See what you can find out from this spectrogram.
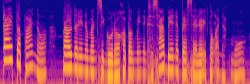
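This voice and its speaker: A woman's voice: on the low side, lively intonation, a little fast, a little mellow, close to an everyday voice. Woman voicing an assured, chatty young writer daughter. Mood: coaxing, reasoning. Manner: chatty, mixes in English phrases.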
